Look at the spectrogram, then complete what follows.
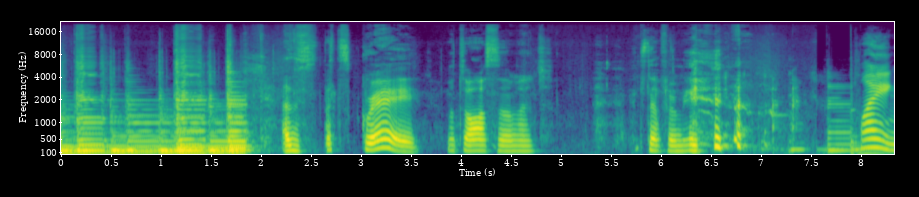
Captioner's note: laugh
